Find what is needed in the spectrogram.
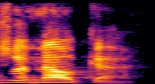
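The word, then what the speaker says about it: Vejmelka: Veg Karel Vamelka. Vamelka. There you The go, The Vamelka. J is silent.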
